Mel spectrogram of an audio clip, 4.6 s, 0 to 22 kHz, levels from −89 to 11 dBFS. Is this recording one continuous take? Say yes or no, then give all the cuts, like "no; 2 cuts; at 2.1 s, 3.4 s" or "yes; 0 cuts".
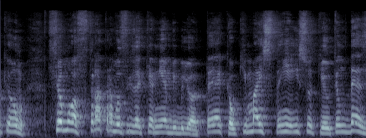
yes; 0 cuts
